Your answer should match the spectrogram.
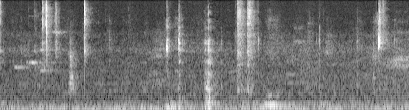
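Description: Small screwdriver turning a screw out of a plastic LED night light, with scattered faint clicks and ticks of the tool and screw.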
